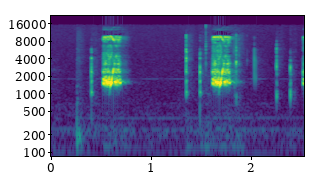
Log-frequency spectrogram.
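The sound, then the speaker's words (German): Two crisp mechanical shutter clicks from a professional camera, each a short metallic whir-snap framed by small ticks, separated by about a second of quiet; no one speaks. “Ja, die Geräusche. Ach, das ist so eine professionelle Kamera, ne?”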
